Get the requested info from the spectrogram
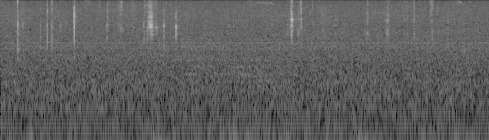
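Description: Faint, scattered small clicks and taps of a plastic Play-Doh popsicle mold being clamped shut and squeezed in the hands, over a low steady hiss.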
